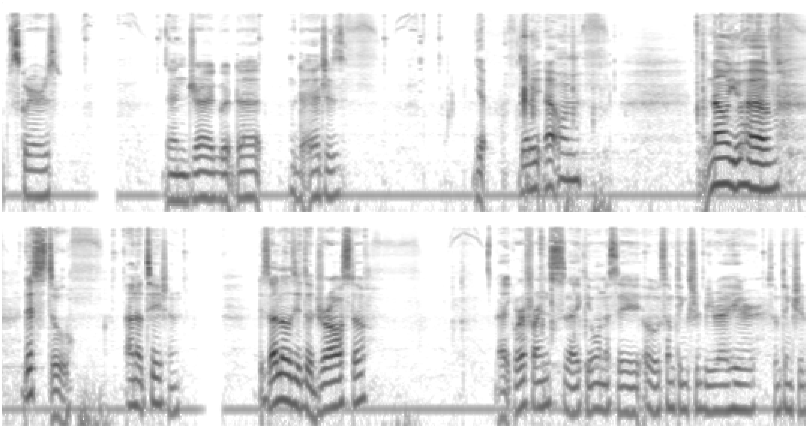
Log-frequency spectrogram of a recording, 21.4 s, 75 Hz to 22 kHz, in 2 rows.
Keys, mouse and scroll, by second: 2.1 click, 2.4 click, 5.1 click, 7.0 Delete, 7.6 middle click, 9.3 scroll up 1, 9.4 shift+middle click, 9.8 scroll down 1, 10.2 shift+middle click, 12.2 click, 13.2 click, 14.5 click, 16.8-17.1 scroll up 1, 17.5-18.1 scroll up 4, 18.1 shift+middle click, 19.3 click, 20.9 click.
